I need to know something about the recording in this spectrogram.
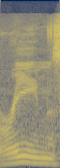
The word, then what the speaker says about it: Reims: can stop you cross r r or Reams as the Brits and the Americans say for sure now tell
